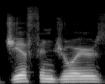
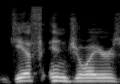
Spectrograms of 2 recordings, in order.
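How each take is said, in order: First: The word begins with a soft J sound. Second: The word begins with a hard G sound.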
